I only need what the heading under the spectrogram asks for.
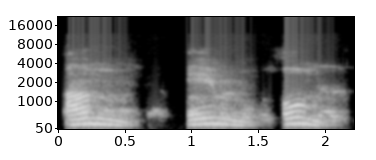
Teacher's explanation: یہ میم جو ہے وہ اندر تری والا حصہ ملتا ہے آپس میں. ام اوپر کا حصہ باہر کا، اور نیچے کا حصہ اندر کا، نچلے ہونٹ کا حصہ اندر والا حصہ، اس سے میم ادا ہوتا ہے.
